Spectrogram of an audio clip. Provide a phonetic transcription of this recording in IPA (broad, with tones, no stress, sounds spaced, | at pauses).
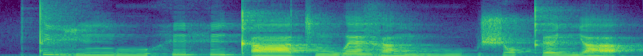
t i˦˨ ɣ ĩ˨ ŋ uː˨ h ĩ˦ h ĩ˦ kʼ aː˨ t͡s ũ˨ w ɛ˦ ɣ a˨ ŋ uː˦ | ʃ ɔ˨ kʼ ɛ˨ ɲ a˨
